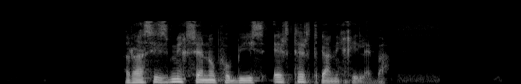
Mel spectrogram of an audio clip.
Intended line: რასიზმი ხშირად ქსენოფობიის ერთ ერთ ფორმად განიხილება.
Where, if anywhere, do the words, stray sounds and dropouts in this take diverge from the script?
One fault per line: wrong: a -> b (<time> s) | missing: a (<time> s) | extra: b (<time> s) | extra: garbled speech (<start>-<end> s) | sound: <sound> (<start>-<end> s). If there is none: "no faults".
missing: ხშირად (1.8 s)
missing: ფორმად (3.2 s)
